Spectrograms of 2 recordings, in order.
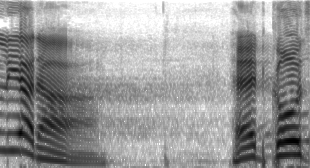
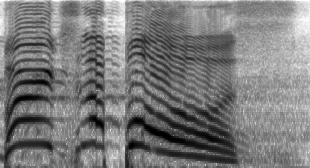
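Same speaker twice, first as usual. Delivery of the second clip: higher, louder, stretched player name; hyped name call; 6 semitones higher, 4 dB louder, much slower than usual. Acted. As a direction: pump up the crowd on the name. Home starter's name called.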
